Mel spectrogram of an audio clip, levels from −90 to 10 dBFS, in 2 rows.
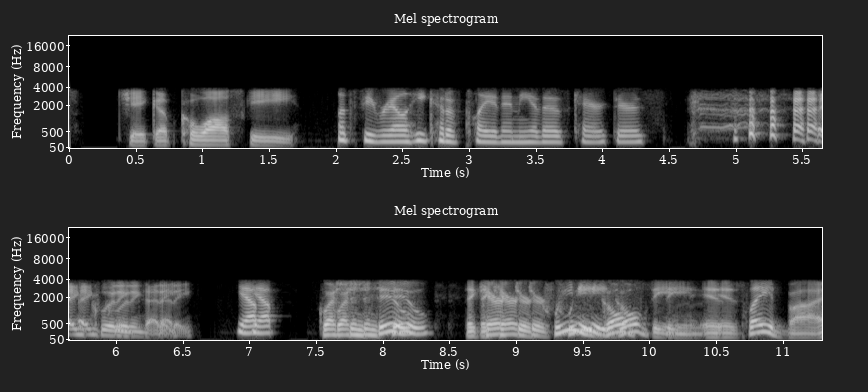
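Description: From 5.53 s to 10.81 s the speech carries a doubled audio track: a second, equally loud full-band copy trails by about a tenth of a second, likely from an edit holding two copies out of step. It sounds like a hard slapback without room tail. The waveform shows each onset repeated, and the spectrogram shows every syllable smeared twice, with the copy appearing and vanishing abruptly.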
